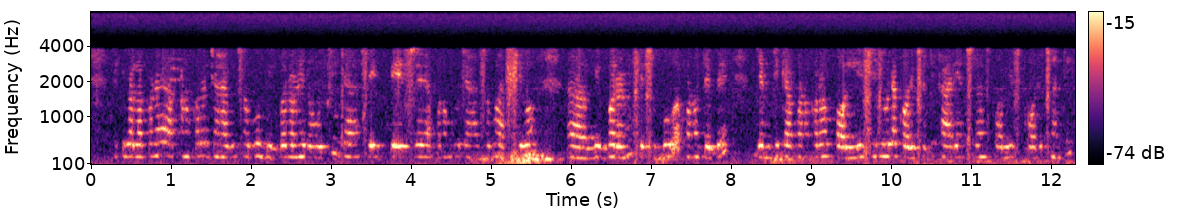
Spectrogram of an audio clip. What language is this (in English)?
Odia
